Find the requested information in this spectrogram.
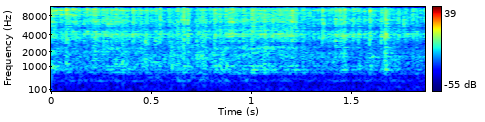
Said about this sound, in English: So you just pour some kernels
